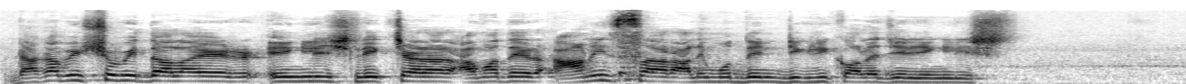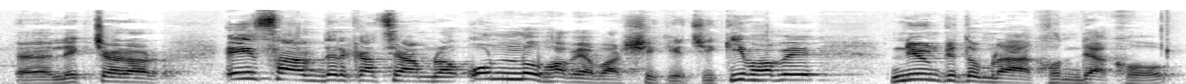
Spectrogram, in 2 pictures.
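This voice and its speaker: A man's voice: high-pitched, slight background noise. A middle-aged man with a Bangladeshi accent teaching in a classroom style, didactic, repeating phrases and asking check questions. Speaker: English grammar teacher and board examiner.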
